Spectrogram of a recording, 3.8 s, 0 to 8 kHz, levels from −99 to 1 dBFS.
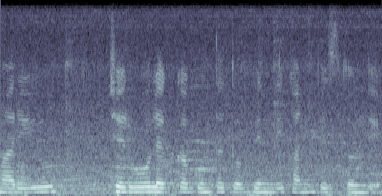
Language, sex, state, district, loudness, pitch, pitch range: Telugu, female, Telangana, Mahabubabad, -18 LUFS, 180 Hz, 170-185 Hz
